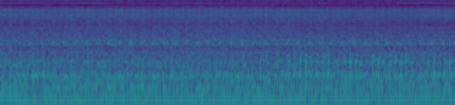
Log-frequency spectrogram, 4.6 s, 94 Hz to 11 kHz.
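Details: 2012 Toyota Prius idling with a heavy, coarse, fast rattle of about three or four beats a second that comes and goes and grows heavier; cause unknown.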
